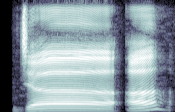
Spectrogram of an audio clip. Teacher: yang sama Jaa artinya adalah datang Nah Alif ya panjang ja aslinya dua harakat ternyata huruf berikutnya Hamzah maka naik menjadi empat atau lima harakat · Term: mad wajib muttasil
